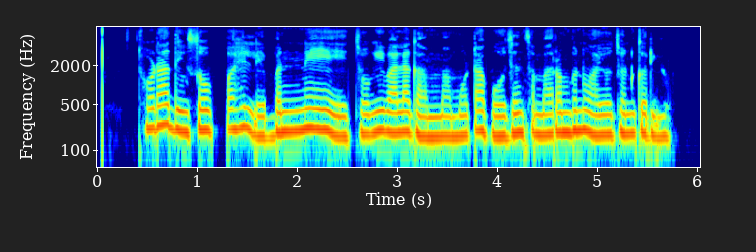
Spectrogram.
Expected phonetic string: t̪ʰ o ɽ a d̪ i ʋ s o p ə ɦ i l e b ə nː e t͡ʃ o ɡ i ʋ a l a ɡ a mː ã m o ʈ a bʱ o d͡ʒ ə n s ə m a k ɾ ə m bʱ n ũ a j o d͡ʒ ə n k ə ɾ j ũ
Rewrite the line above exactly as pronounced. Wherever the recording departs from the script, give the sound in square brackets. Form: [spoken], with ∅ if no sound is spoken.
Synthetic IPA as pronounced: t̪ʰ o ɽ a d̪ i ʋ s o p ə ɦ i l e b ə nː e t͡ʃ o ɡ i ʋ a l a ɡ a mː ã m o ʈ a bʱ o d͡ʒ ə n s ə m a [∅] ɾ ə m bʱ n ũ a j o d͡ʒ ə n k ə ɾ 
